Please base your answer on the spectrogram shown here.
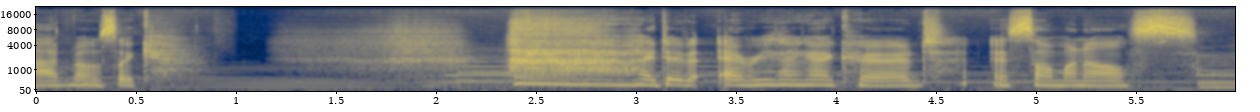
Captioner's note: sighs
